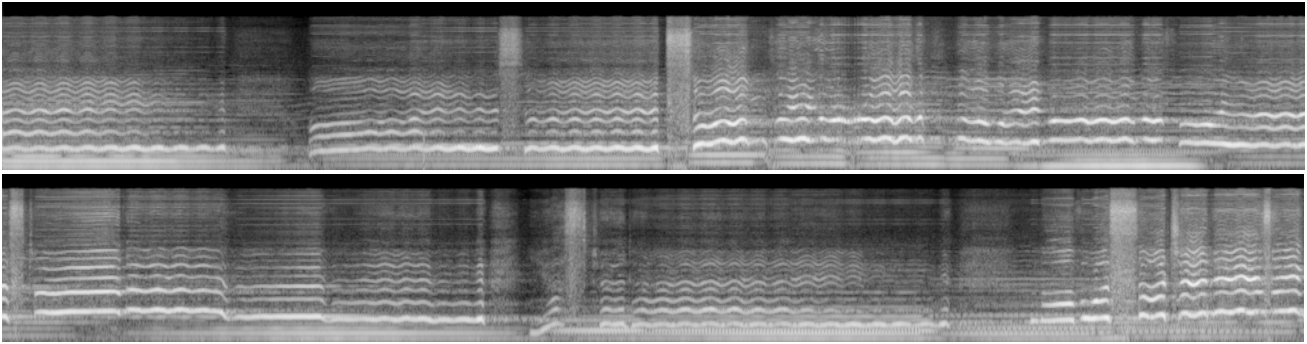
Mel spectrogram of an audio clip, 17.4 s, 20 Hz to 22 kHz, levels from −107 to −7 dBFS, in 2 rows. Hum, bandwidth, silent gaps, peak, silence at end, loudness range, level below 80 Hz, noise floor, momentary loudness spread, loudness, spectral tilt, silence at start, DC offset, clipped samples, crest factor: none; 16 kHz; none; -6 dBFS; 0 s; 10 LU; -52 dBFS; -41 dBFS; 14 LU; -20 LUFS; -3.5 dB/octave; 0 s; under 0.1%; under 0.1%; 16 dB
